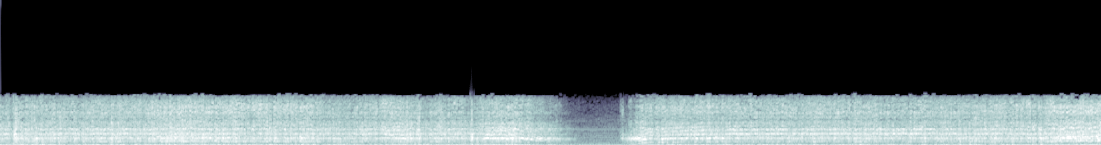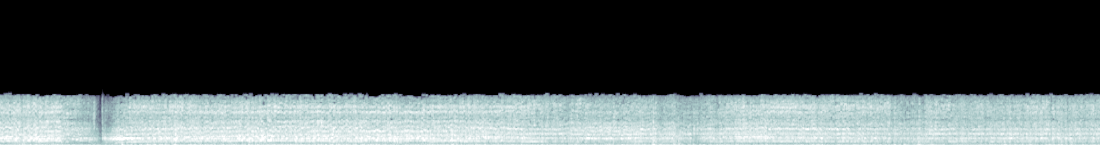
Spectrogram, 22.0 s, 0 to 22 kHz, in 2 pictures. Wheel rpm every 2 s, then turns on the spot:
160, 160, 100, 130, 160, 140, 140, 160, 160, 160, 160.
none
